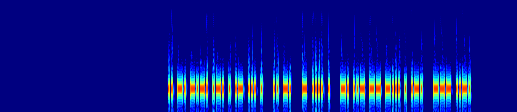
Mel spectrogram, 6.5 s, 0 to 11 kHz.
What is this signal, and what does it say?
Morse code, heard as a keyed tone, about 60 wpm, 700 Hz. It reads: INCREASE IN THE NUMBER OF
